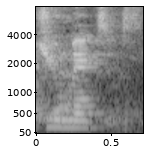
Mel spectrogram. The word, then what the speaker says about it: Jumex: It's probably Humex, okay, but I call it Jumex. You know, that's how it's spelled.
